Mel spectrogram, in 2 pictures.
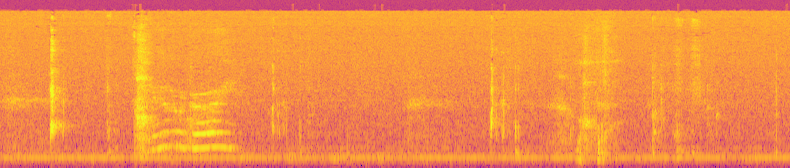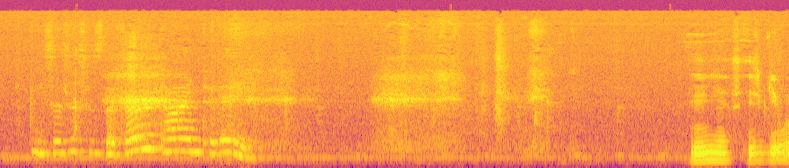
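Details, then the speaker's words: Baby boy's first hiccups: small, abrupt catching sounds at uneven intervals, with soft baby fussing and adult murmuring in the background. "Oh, Mr. Man's got the hiccups."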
